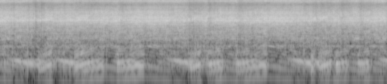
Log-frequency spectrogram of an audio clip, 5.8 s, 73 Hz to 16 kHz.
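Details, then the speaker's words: West German Stihl 041AV chainsaw: high buzzy two-stroke note hunting up and down, idle sagging and bogging as if over-fuelled after throttling; owner suspects main jet not seating or an inlet manifold leak. "she will start up might be a fast idol and then if you throttle it a couple of times the the idling will get heavier and bogged down as if she's over fueled all of a sudden"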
